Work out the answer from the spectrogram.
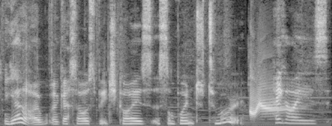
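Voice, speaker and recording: Still wheezy while getting over being sick, a young book vlogger rambles through a casual chat full of ums and likes. Her voice is a little high and dark-toned, with vocal fry.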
